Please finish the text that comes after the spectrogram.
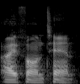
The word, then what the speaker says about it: iPhone X: the Apple iPhone 10 although the new iPhone is written down on paper as iPhone X it's pronounced iPhone 10 the iPhone 10 features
